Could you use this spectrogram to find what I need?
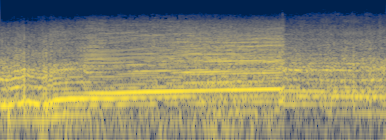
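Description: A racing car engine revs high and climbs in pitch as it accelerates.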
